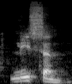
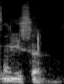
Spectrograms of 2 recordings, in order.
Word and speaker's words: listen: Ada yang kedua bacanya listen. Jadi T-nya nggak dibaca. Jadi listen.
